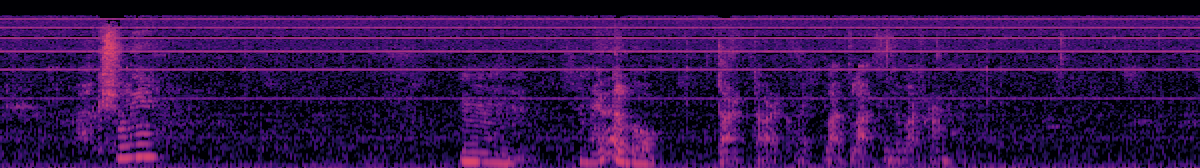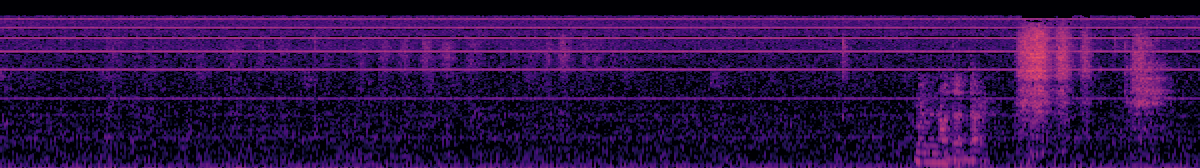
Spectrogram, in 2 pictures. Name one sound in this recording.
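A young woman speaks calmly into a close microphone, with pauses.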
